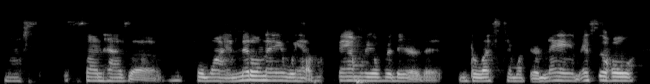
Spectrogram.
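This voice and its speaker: A woman's voice: sits low, normal speed, no room sound, dull audio. A woman in her thirties, a stage actress, telling stories in a casual interview with many restarts. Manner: animated storytelling with restarts.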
